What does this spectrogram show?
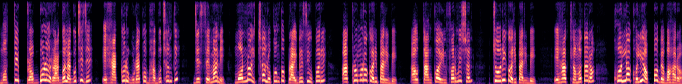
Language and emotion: Odia, angry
